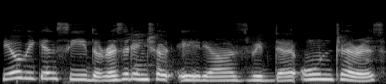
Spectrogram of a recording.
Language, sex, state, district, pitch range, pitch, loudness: English, female, Gujarat, Valsad, 185-235 Hz, 205 Hz, -15 LUFS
